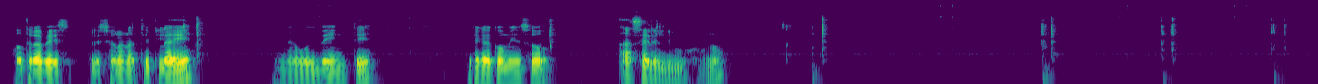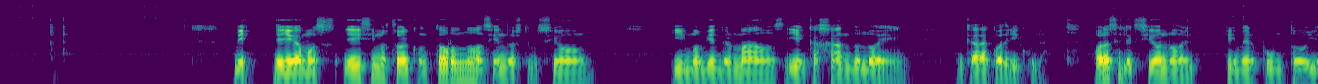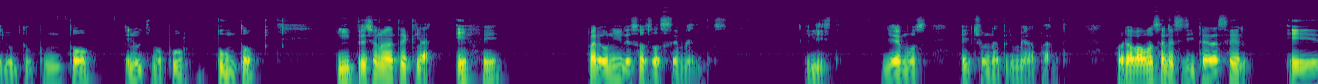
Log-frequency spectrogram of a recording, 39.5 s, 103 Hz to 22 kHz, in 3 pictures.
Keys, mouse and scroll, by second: 1.8 e, 3.2 click, 4.1-5.2 shift+middle drag, 8.1 e, 9.5 click, 10.5 e, 11.2 click, 11.6 e, 12.4 click, 12.7 e, 13.5 click, 13.7 e, 14.7 click, 25.6 right click, 27.0 shift+right click, 32.8 f.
